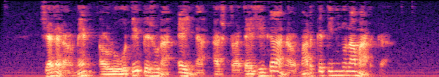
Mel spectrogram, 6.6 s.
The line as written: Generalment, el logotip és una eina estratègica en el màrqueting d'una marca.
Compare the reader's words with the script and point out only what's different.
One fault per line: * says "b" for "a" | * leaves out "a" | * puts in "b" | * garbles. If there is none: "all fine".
all fine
